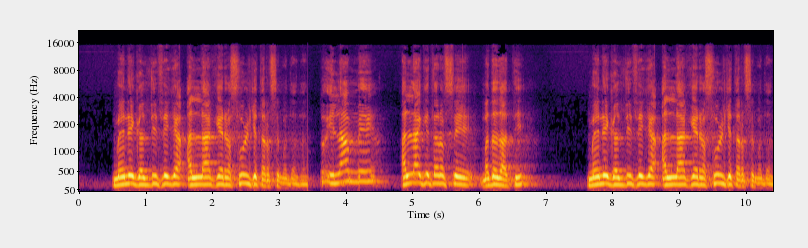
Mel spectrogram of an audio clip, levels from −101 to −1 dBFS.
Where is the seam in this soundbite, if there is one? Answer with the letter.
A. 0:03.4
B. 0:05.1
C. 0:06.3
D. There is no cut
A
